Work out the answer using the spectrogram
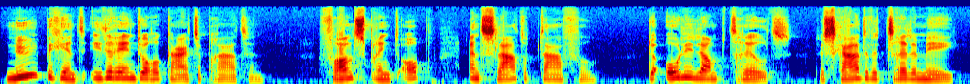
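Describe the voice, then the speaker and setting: Slow, measured woman storyteller. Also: on the low side, fairly bright tone. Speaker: narrator. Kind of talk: storybook reading.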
